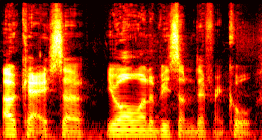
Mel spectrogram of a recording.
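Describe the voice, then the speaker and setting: Bright-voiced male game master. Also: on the low side, steady tone, rapid-fire. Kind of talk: casual tabletop game explanation.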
